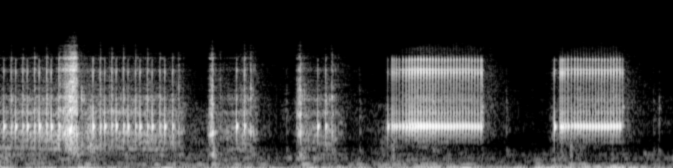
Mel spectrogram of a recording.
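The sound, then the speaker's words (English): A flurry of rapid mechanical clicks as a number is dialed on a borrowed telephone is followed by two steady, buzzing telephone rings with a short pause between them. No one speaks. “Do you mind if I use your phone a moment?”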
